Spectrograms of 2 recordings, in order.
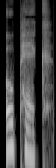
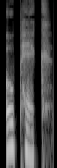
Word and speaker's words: opaque: opaque Now, read the syllables shown on the screen naturally. o paque opaque Stress paque and keep it smooth.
